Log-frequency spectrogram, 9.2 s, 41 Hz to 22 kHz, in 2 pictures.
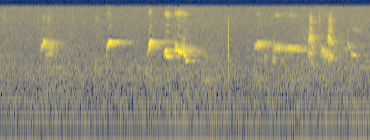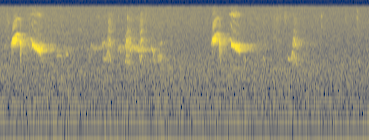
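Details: Ché-style song of a red-whiskered bulbul serving as a call bird in trapping, 25 June 2018: a series of brief whistled, slurred phrases every second or so, soft and distant, over hiss.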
